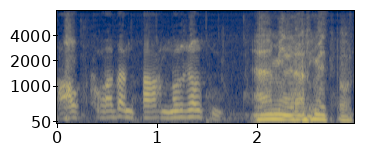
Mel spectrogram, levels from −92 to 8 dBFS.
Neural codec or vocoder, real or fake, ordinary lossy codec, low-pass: codec, 16 kHz, 16 kbps, FunCodec, trained on LibriTTS, 50 frames a second; fake; none; none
